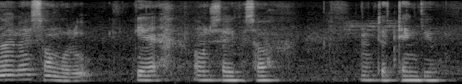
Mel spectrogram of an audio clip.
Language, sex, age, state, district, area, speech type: Nepali, male, 18-30, West Bengal, Darjeeling, rural, spontaneous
